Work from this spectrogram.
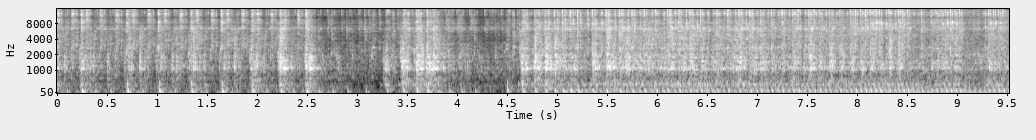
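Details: Briggs & Stratton 5 hp engine on a generator, after reassembly with the exhaust refitted: fires with uneven chugs, stumbles and surges into a rough hunting run, won't hold speed; starts but won't keep running. Owner suspects the governor arm position.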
